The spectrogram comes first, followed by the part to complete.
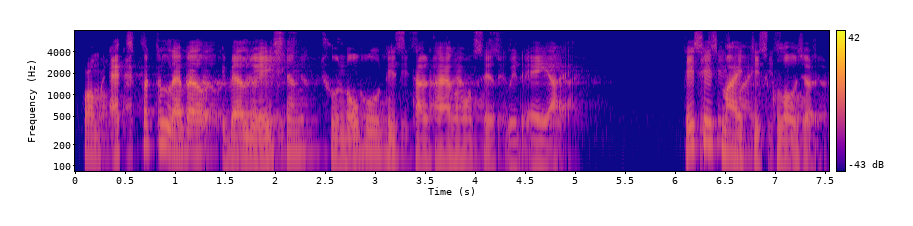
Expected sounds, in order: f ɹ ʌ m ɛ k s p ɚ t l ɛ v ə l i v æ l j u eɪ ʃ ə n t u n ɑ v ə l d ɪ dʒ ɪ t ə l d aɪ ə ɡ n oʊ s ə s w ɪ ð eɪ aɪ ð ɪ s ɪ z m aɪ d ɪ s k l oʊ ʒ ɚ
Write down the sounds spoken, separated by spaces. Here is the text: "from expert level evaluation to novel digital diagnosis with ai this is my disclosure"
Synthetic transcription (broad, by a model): f ɹ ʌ m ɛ k s p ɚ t l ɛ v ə l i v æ l j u eɪ ʃ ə n t u n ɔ b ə l d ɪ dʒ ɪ t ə l d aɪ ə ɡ n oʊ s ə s w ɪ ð eɪ aɪ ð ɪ s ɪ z m aɪ d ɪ s k l oʊ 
